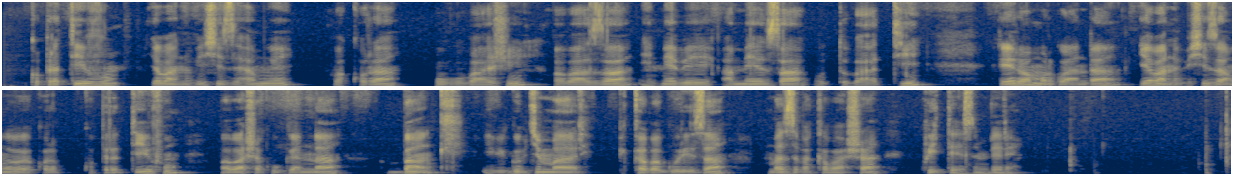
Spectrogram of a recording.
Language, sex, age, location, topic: Kinyarwanda, male, 25-35, Nyagatare, finance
